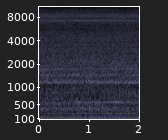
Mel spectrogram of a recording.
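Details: 2006 Acura TSX 2.4L K24 at idle after a new alternator fitted for a Check Charging System warning, charging now above 14 volts versus about 12 before: steady even idle, smooth low hum, no knocks, ticks or whine; healthy.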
